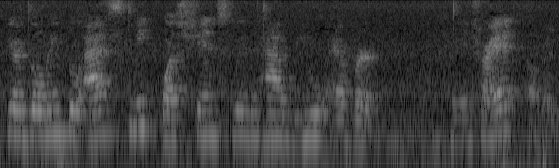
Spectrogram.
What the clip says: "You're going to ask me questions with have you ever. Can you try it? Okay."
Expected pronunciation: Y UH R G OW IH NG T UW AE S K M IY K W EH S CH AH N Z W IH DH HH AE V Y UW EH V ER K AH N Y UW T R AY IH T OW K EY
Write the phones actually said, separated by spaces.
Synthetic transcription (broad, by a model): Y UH R G OW IH NG T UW AE S K M IY K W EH S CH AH N S W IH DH HH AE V Y UW EH V ER K AH N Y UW T R AY IH T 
